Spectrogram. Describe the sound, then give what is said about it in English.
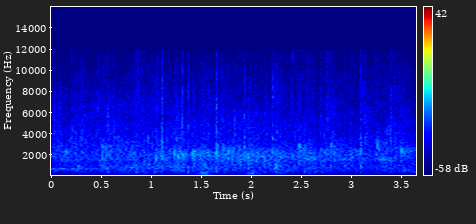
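Steady applause from a sizable crowd as two people come up to share, a dense wash of overlapping claps that holds at an even level for a few seconds with no voices breaking through. “Can we just clap for them as they come up?”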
